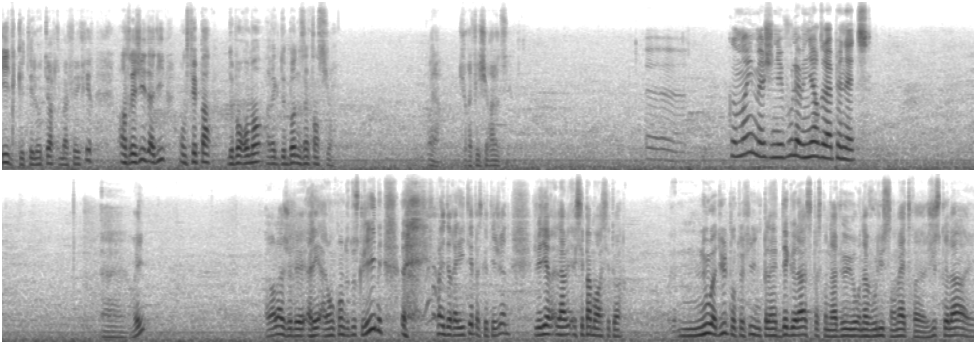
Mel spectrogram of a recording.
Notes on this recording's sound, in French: Dans le cadre du Festival du Livre Grains de Sel à Aubagne, Radio Sarraute a rencontré l'auteur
